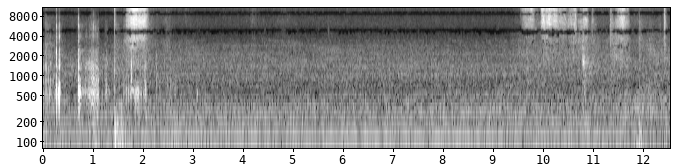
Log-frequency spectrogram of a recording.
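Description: A hand handles a stretched canvas with soft knocks and rubbing.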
